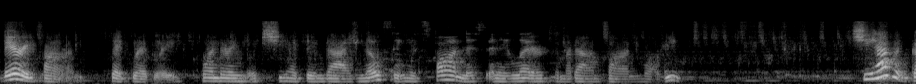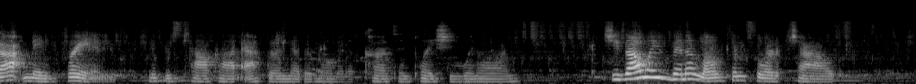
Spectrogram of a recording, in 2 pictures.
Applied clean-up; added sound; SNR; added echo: neural separator model SepFormer DNS4.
